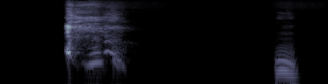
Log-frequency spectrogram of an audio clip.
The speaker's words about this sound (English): had to cough there.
